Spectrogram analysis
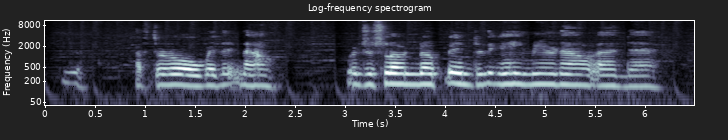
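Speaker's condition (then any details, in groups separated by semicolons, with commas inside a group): Quadriplegic cerebral palsy; uses one hand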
